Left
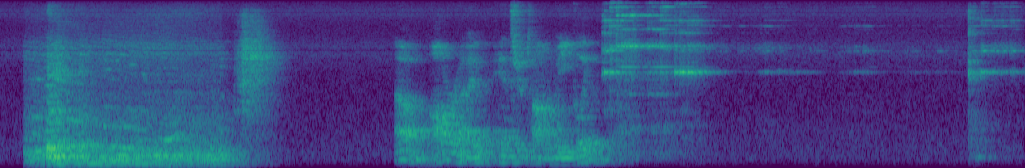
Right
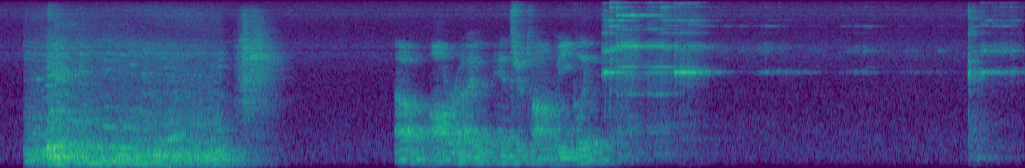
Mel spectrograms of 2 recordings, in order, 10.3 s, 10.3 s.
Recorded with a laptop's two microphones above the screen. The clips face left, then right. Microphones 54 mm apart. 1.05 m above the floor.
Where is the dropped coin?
10° right (ahead or behind), 1.3 m.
